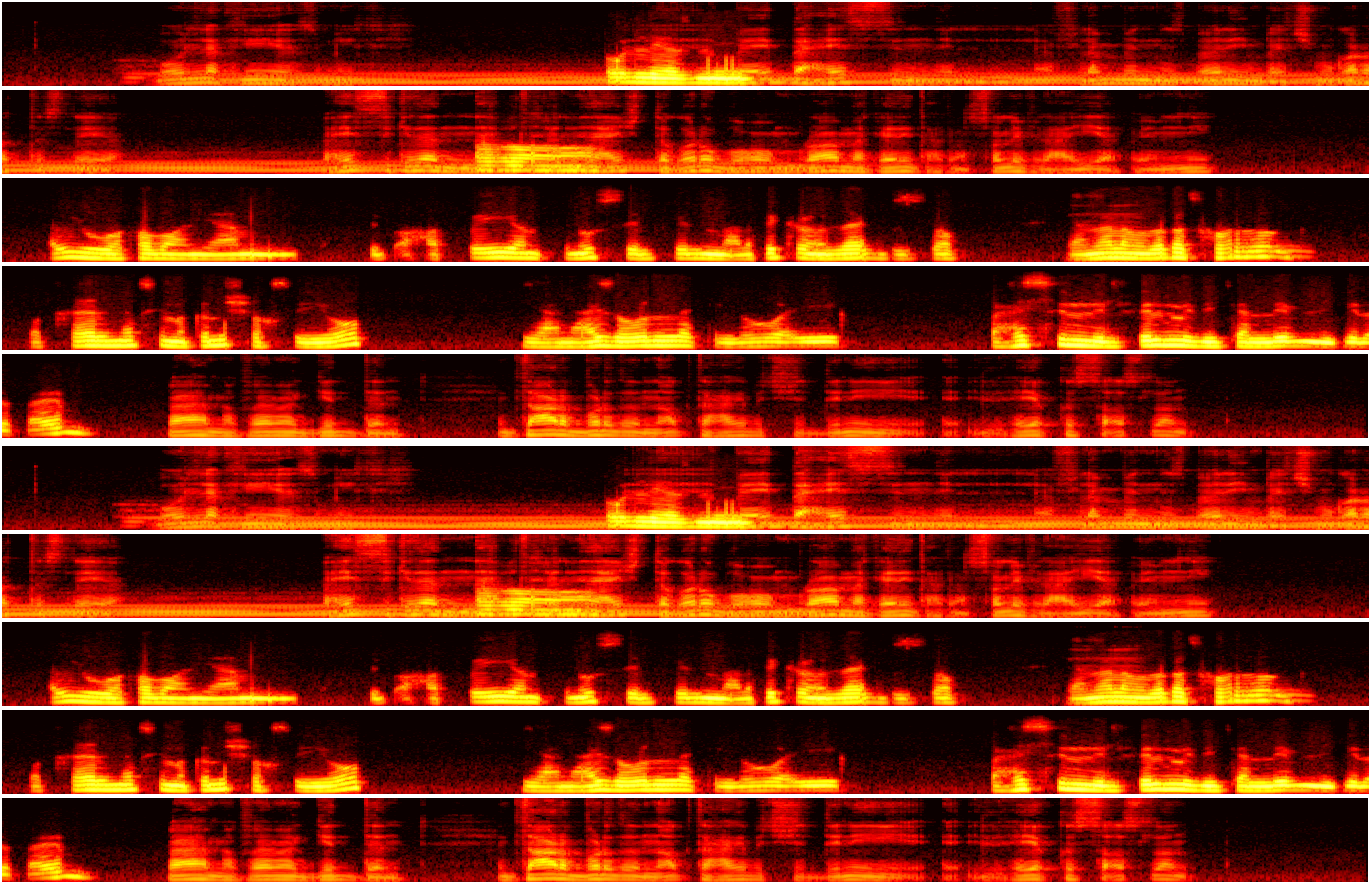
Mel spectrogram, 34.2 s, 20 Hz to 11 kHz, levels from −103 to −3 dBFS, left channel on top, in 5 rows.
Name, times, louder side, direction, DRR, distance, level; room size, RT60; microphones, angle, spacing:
Organ, 0.6-11.4, right 3 dB, 85° right, 1.2 m, -46 dB
voice 1, 0.8-1.8 3.3-7.4 8.4-12.9 19.0-19.4 28.2-29.3 29.8-33.3, right 2 dB, 30° right, 4.6 m, -42 dB
voice 2, 3.0-3.8 9.2-9.8 13.9-15.2 15.6-18.4 19.0-20.2 20.9-22.3 23.1-24.7 25.5-27.8, equal, 5° left, 0.6 m, -24 dB
head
